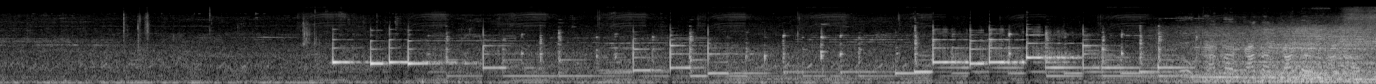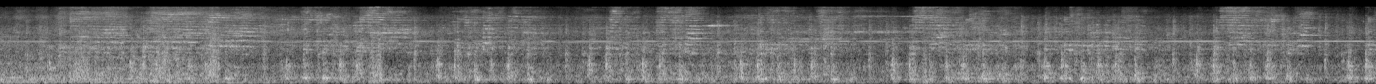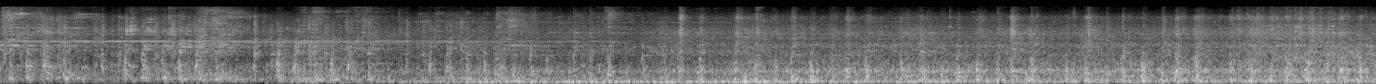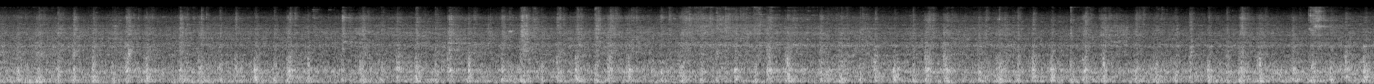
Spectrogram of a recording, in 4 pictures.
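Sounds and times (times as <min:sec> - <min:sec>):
train wheels clacking over rail joints: 0:13.4 - 0:55.0.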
